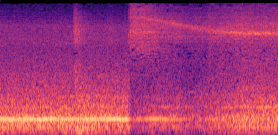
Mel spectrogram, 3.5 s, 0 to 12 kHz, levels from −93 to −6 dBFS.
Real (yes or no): no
